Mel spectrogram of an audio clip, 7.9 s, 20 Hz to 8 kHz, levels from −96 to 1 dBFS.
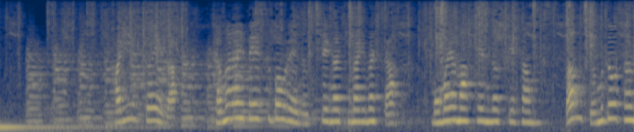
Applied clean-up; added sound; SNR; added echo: none; Electric guitar; 15 dB; none.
